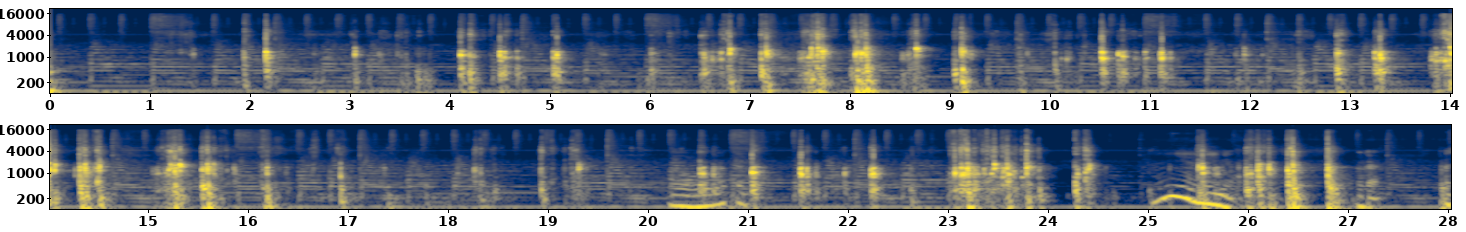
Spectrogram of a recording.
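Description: Plastic speed-stacking cups clacking in quick bursts as they are stacked up and down on a stacking mat, over background music.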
